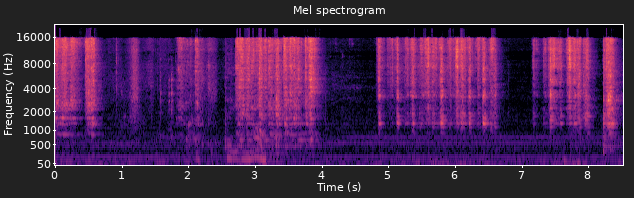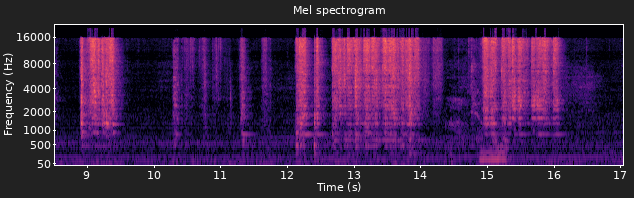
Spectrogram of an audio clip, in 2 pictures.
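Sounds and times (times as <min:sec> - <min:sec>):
metal tools scraping and clinking: 0:01.5 - 0:04.0.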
